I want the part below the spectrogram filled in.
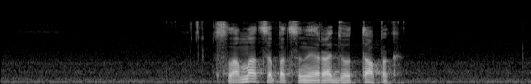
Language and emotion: Russian, neutral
